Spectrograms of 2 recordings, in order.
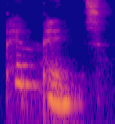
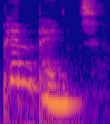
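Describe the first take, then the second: No difference in how they are said.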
